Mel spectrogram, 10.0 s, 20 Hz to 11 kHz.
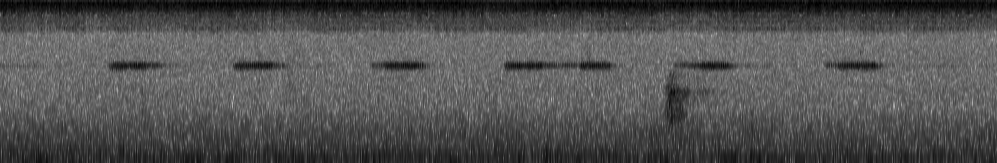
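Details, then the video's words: Grasshoppers calling at evening in a Hungarian nature area in Central Europe: an unbroken shrill high buzz under regular short tonal pips about every 1.3 seconds, plus one brief rising sweep midway. "grasshoppers sounds in nature area Hungary Central Europe"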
